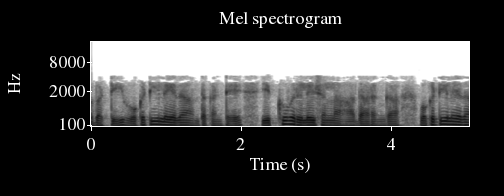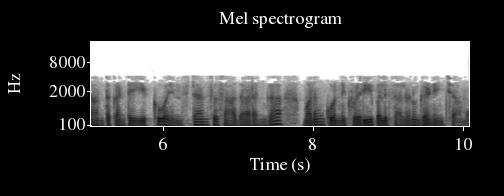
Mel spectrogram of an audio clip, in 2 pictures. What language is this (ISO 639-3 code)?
tel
